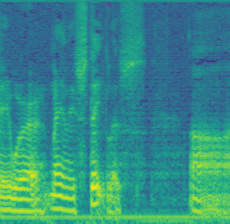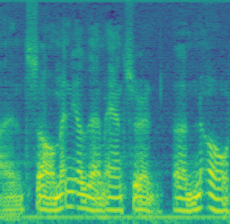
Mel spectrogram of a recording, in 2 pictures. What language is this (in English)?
English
